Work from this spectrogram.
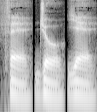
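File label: "thejoye", concatenated syllables; Affixing experiment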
